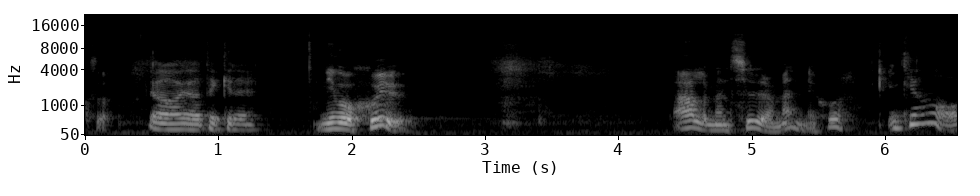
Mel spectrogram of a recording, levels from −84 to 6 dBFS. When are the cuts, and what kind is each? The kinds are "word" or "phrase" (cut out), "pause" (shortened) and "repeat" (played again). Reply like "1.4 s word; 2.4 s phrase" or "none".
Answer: none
